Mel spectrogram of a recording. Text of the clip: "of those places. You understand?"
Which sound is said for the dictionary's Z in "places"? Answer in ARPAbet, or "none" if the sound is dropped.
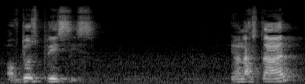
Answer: S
